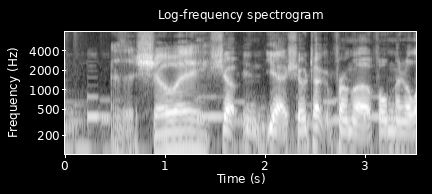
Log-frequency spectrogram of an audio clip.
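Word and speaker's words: Shou: Show Tucker or Shoe Tucker. Wait, how do you say his first name? Is it show Yeah.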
